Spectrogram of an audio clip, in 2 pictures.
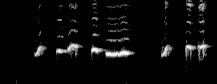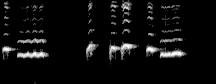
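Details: Pet cockatiel whistling the same short tune three times indoors, each a string of brisk upswept notes finishing on a longer, lower held whistle, with near silence between.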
